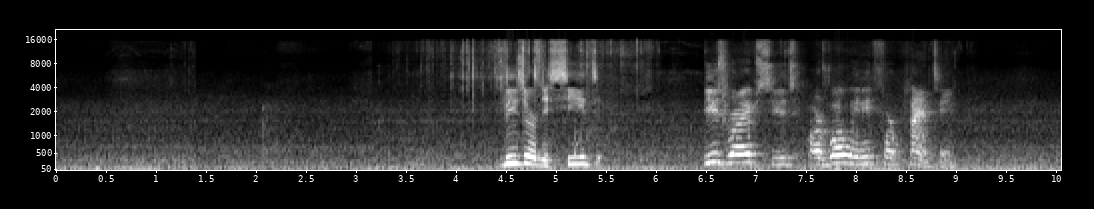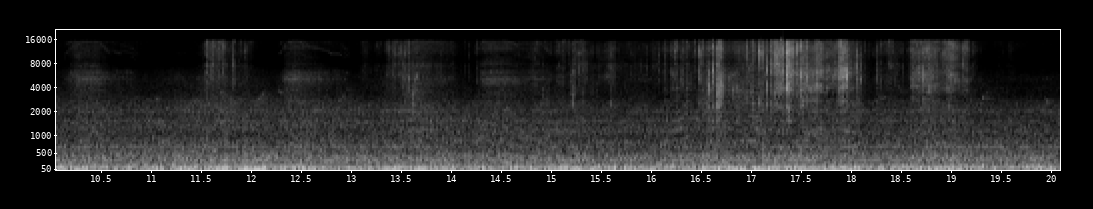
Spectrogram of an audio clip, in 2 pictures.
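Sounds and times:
dry seed pod crackling: 3.1s - 7.1s, 11.4s - 19.5s.

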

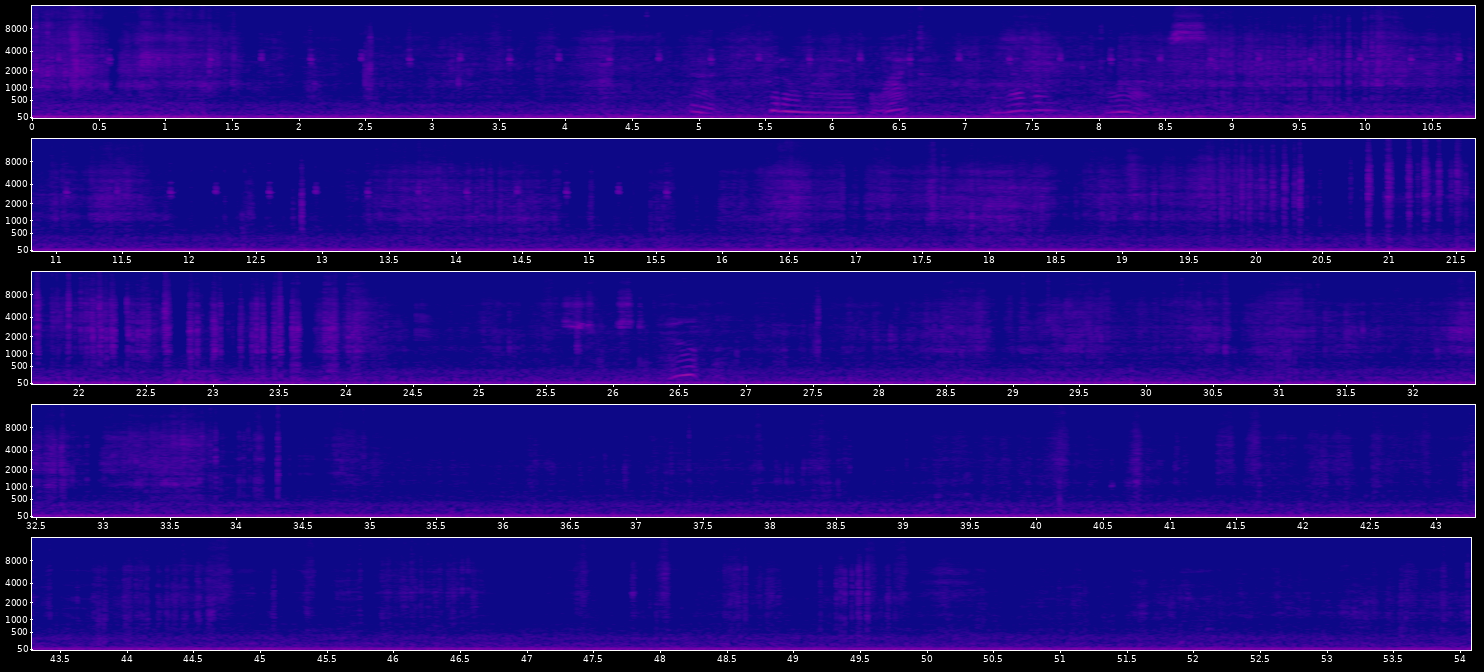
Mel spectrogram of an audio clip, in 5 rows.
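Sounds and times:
fine crackles: 0.0s - 54.0s
leather gloves creaking and rubbing: 0.0s - 54.0s
low hum of car: 0.0s - 54.0s.

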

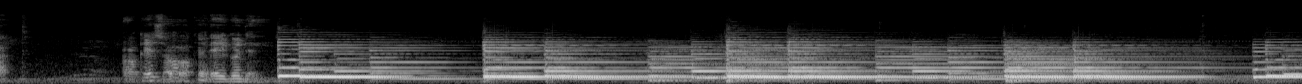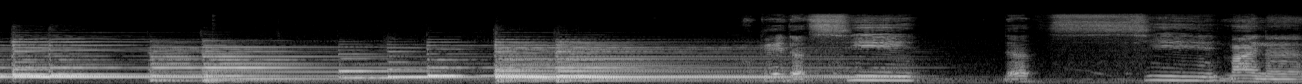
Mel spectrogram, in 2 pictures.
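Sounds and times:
electronic piano chords: 2.8s - 23.2s.

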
